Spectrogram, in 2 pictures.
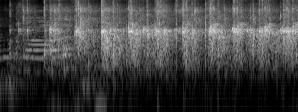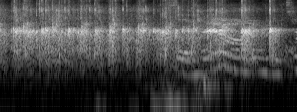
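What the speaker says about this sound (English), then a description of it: "Let's give them a round of applause." An audience at a franchising business fireside chat gives a sustained round of applause, dense and loud clapping that fills the room throughout, with a voice briefly audible near the end.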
